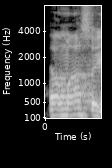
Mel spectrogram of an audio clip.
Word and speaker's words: Dalmaso: I'm saying that correctly, right? – Dalmaso, yeah. It's funny. Most people butcher it, but you nailed it.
